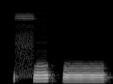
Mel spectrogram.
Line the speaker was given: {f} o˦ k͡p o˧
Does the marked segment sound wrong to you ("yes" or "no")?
no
